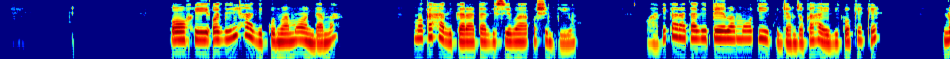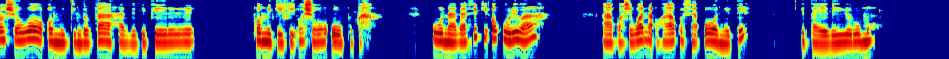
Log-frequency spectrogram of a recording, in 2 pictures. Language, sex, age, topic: Oshiwambo, female, 25-35, agriculture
